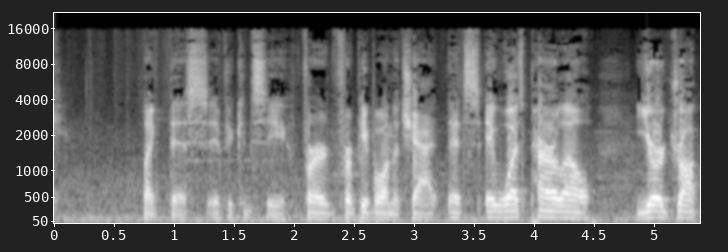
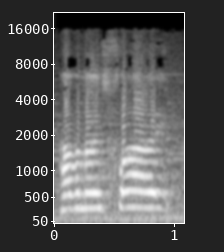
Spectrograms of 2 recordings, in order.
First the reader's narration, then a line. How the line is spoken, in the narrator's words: It's yelling at you in Infernal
